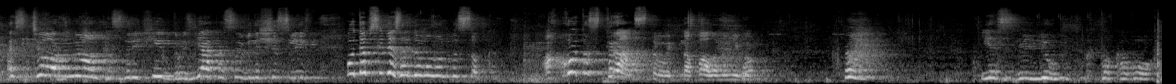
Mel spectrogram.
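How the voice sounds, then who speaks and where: An actress playing a proud, lovestruck young noblewoman in classical Russian verse drama. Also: high voice. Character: young noblewoman Sophia, proud, lovestruck, evasive with her father. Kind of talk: classical verse stage acting. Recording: echoey, distant stage-like recording, clear noise.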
